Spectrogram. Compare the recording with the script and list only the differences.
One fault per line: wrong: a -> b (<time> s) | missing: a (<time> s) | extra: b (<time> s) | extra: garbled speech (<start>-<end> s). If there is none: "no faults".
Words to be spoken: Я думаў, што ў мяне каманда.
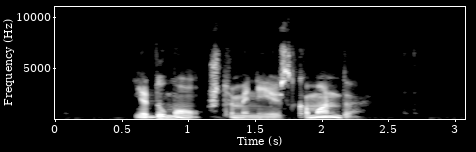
extra: ёсць (1.7 s)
